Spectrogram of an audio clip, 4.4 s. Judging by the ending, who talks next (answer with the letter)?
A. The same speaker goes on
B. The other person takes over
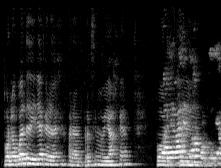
B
